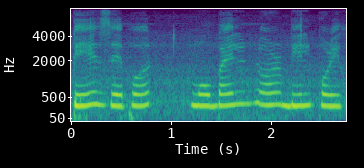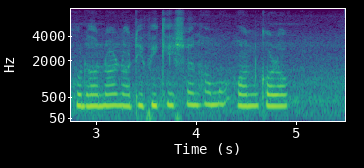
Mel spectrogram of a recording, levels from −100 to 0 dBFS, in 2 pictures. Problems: constant background noise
